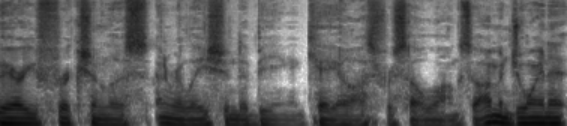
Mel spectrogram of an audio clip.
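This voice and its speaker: A man speaks with a very deep, low voice, somewhat breathy, with fairly even intonation. The recording is very clean, the background silent. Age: 20s. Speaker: real estate entrepreneur. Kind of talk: podcast interview. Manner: casual, many fillers.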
